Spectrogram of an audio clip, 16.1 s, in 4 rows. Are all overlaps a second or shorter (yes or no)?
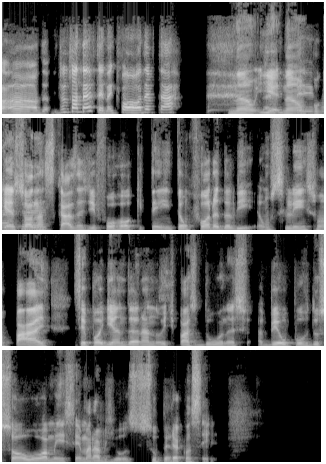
no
